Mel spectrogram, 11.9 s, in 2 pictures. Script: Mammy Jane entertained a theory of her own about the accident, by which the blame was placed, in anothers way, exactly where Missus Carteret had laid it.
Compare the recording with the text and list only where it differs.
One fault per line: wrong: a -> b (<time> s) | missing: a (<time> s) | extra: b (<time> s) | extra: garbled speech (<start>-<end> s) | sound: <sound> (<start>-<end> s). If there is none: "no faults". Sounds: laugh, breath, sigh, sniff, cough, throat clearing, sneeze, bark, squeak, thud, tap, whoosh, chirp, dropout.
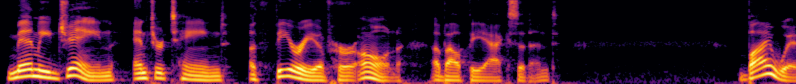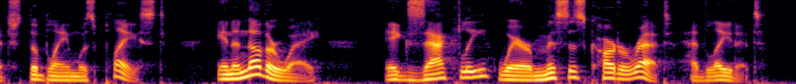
wrong: anothers -> another (7.7 s)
